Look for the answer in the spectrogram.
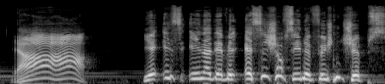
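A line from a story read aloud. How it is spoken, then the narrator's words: Saleswoman calling out. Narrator (German): rief die Verkäuferin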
